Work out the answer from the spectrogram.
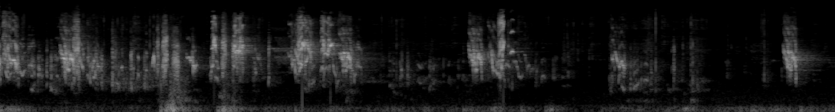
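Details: Budgie singing happily: dense bursts of high scratchy warbling and chirps, then spaced single chirps after a pause, with a couple of low thumps early on.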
